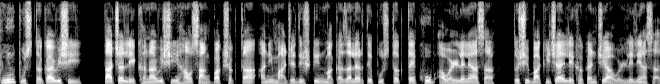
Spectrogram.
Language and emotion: Goan Konkani, neutral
